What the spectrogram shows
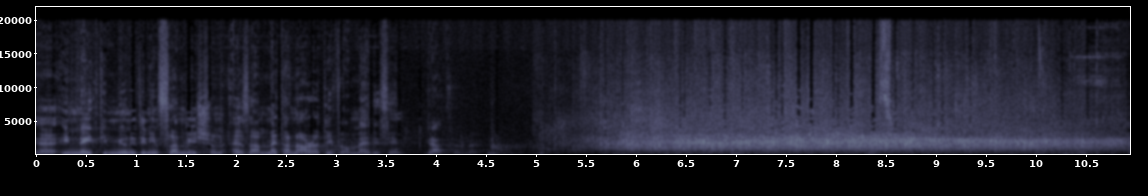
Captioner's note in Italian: Applauso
